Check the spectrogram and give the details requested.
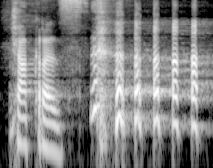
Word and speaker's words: chakras: do you pronounce it instead of sh it's ch like you would say cheese chakras and the beautiful thing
